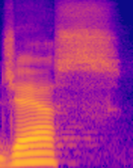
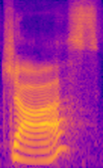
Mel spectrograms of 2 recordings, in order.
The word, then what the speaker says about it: Jass: Is it Jass? It's actually pronounced Joss, but I would say about Joss. 95%. Yes, it's German, so Joss.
